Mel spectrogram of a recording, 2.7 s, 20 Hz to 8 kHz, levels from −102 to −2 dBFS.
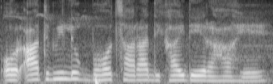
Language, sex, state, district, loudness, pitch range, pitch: Hindi, female, Arunachal Pradesh, Papum Pare, -19 LUFS, 165-190 Hz, 175 Hz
